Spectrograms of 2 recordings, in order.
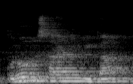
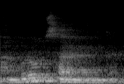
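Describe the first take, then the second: First: 부러운 stressed with a rising question tone; preacher asking the congregation, ending on a rise. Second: 부러운 stressed, lower, with a falling tone; preacher's counter-question, lower and falling. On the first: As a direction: ask 부러운 사람입니까 with the pitch going up. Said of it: "preacher poses contrasting question". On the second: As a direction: drop 안 부러운 사람입니까 low and falling. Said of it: "contrasting second question". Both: Shown as a demonstration.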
